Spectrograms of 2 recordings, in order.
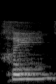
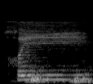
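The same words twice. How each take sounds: First: The vowel is short, held for one beat. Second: The vowel is long, held for two beats. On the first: "khi satu harokat" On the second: "tapi ketika kita panjangkan"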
